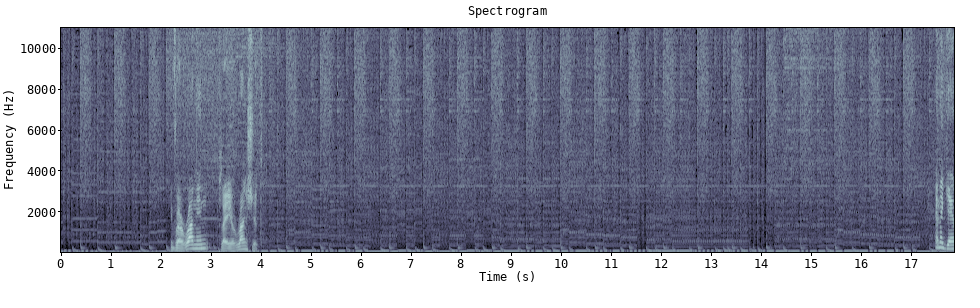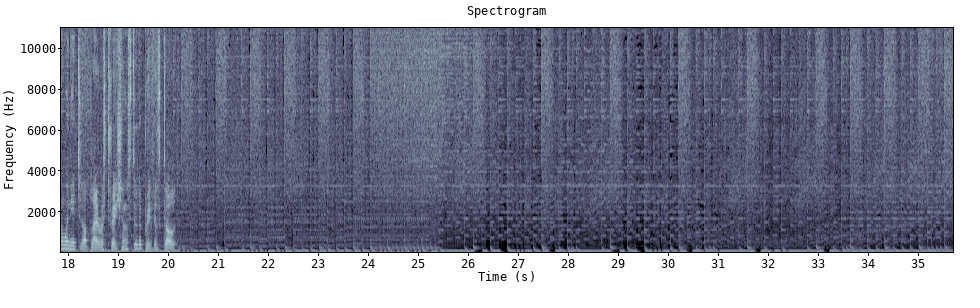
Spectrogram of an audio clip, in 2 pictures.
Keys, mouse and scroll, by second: 2.0 click, 2.2 click, 2.3 ctrl+click, 3.2 click, 3.4 double click, 4.5-6.4 typing, 6.5 Return, 7.7 click, 8.8-9.7 typing, 9.8 Down, 10.1 Return, 10.4 Return, 11.4 F5, 12.9 click, 13.3-16.5 typing, 16.8 alt+Tab, 17.2 scroll up 2, 17.7 middle click, 18.7-19.1 scroll up 2, 19.4 middle click, 21.0 click, 21.7 click, 22.9 click, 23.6 b, 24.2 click, 24.6 ctrl+click, 25.2 click, 25.4 double click, 26.1 double click, 26.8-28.4 typing, 28.4 Return, 29.6 click, 30.8 F5, 32.2 click, 33.3-35.7 typing.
